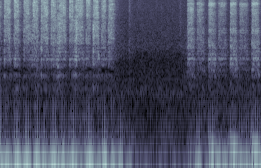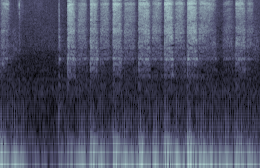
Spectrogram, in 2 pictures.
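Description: A charcoal pencil or blending stump is rubbed and scratched across a flat sheet of drawing paper. Quick, bright, papery scratching strokes come in three bursts separated by quieter pauses, over a steady low rumble.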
